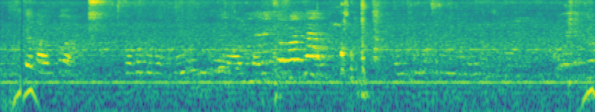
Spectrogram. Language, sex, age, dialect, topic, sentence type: Kannada, female, 18-24, Central, banking, question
